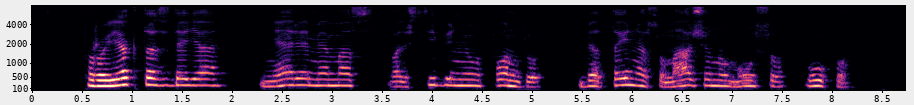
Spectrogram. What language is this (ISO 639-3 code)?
lit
